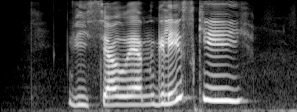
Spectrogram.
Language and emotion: Russian, positive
